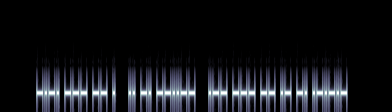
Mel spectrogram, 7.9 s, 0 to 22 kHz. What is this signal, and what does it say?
Morse code, heard as a keyed tone, about 30 wpm, 700 Hz. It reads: COME IN, WOMAN.
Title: Sentences from Top 1100 Words 30wpm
